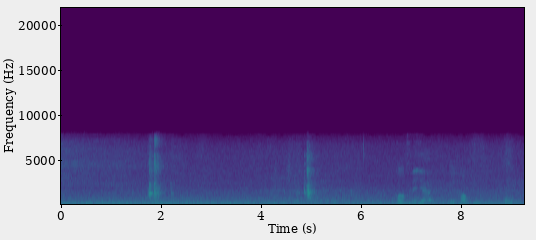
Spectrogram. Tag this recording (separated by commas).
Speech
